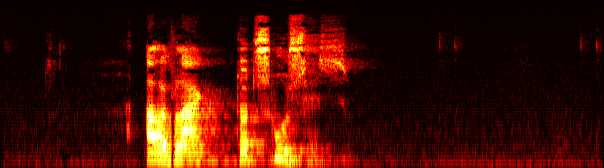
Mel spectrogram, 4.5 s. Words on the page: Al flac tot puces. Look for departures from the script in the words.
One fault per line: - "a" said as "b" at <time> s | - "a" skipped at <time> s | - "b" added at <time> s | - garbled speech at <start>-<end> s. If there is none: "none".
none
